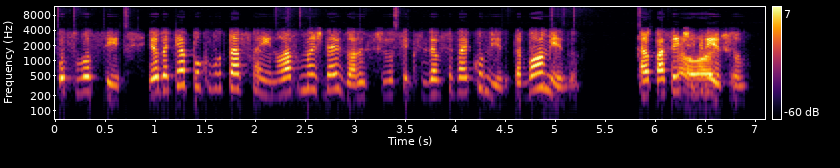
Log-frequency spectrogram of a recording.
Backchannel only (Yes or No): No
